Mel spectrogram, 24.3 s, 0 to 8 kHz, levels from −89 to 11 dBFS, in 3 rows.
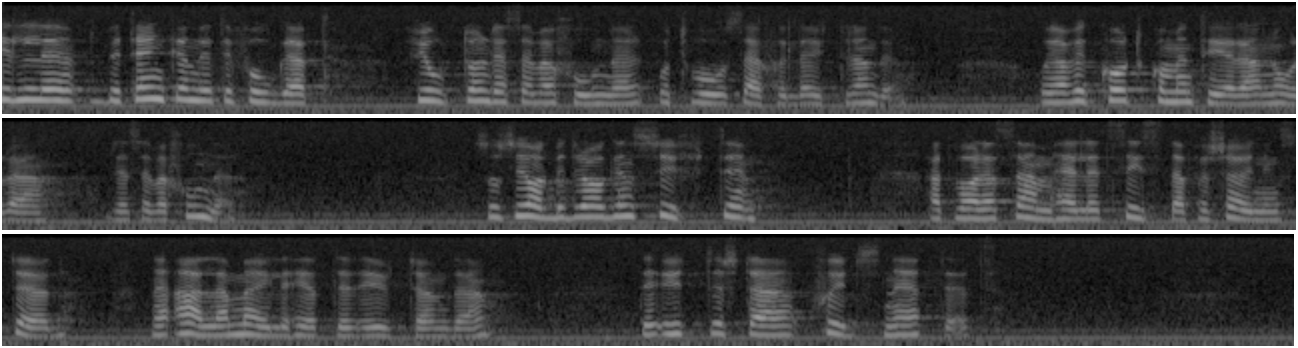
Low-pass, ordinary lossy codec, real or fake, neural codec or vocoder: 7.2 kHz; none; real; none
